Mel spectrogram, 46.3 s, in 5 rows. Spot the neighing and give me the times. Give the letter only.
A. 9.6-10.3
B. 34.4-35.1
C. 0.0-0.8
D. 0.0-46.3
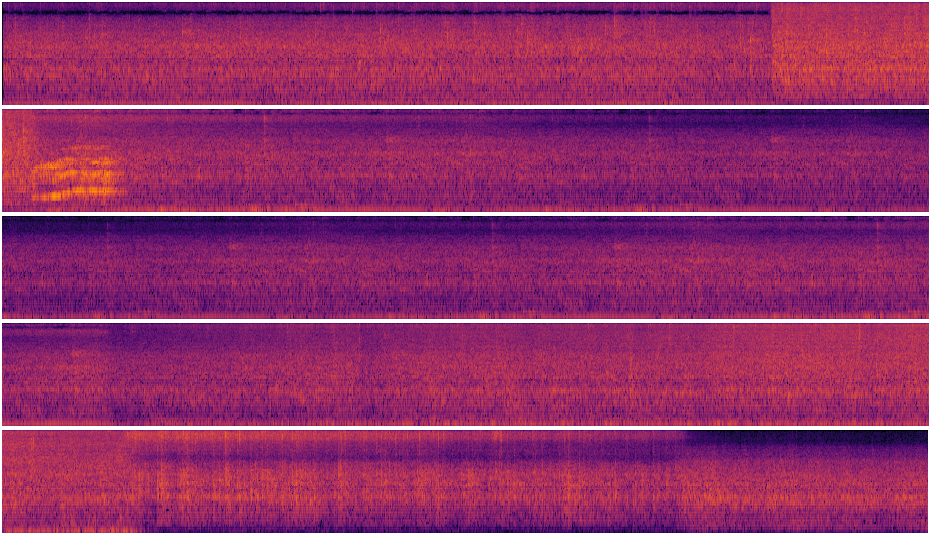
A.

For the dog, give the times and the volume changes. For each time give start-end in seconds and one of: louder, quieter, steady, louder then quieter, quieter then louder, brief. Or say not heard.
not heard.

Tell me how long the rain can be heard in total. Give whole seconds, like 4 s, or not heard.
46 s.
